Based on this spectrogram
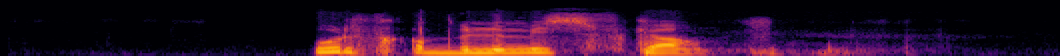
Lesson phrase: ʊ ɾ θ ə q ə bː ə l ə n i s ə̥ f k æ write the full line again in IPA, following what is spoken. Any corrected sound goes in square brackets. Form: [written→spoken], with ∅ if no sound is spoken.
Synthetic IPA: ʊ ɾ θ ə q ə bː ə l ə [n→m] i s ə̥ f k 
